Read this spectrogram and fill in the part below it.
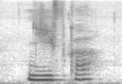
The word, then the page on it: demoiselle: /də.mwa.zɛl/; France; French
